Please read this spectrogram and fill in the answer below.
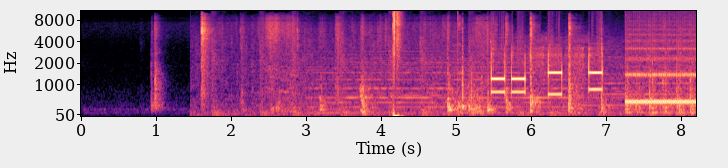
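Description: Tense background music with sharp hits, then four quick phone keypad tones and a long, loud ringing tone on the line near the end.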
